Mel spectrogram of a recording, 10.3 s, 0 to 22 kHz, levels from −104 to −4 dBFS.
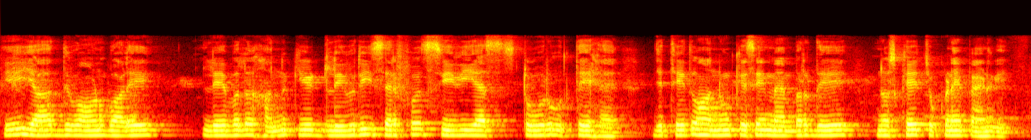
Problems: constant background noise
